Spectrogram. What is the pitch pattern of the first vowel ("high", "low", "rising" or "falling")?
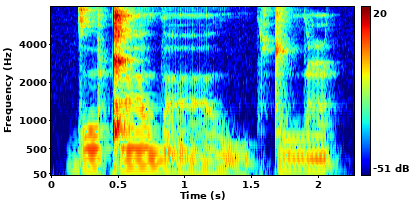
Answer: high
